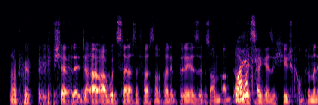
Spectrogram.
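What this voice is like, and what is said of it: Pleasant voice with a distinct accent. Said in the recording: “you have just the best voice for podcasting and the best accent”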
